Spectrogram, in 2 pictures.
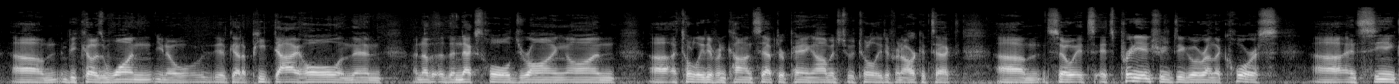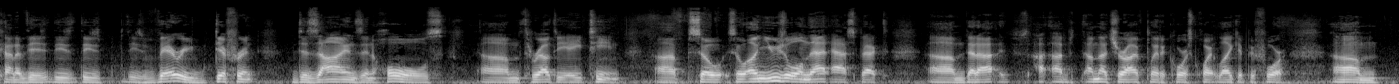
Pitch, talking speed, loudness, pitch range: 110 Hz, 185 wpm, -15 LUFS, 105-115 Hz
